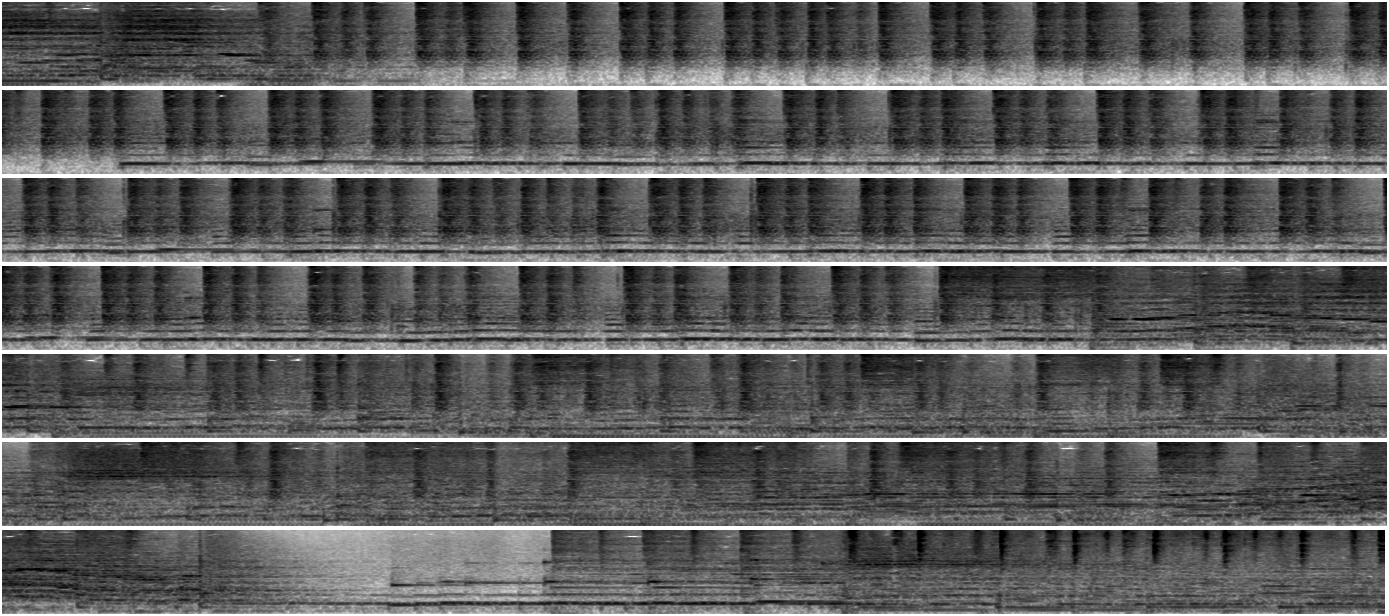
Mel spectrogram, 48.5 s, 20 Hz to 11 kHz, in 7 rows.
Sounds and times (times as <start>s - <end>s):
Music: 0.0s - 48.4s.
